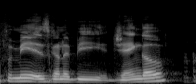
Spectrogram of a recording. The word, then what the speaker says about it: Django: me is gonna be Django and the reason why the reason why I have jingle because D is silent alright so cuz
